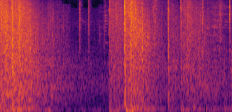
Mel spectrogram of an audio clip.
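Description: Volleys of musket fire crackle in War of Rights during a Yankee defense at Harper's Ferry, with a dense wash of shots followed by several sharp nearer reports spaced across a few seconds.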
